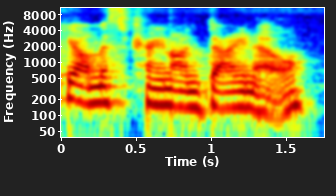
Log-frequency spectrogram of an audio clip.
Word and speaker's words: Deno: Which is that Dino is the canonical pronunciation, but when it was originally announced by Ryan Dahl, who's the original author of Node.js and then created Dino, in the first talk that he introduced it, he said Deno, and then later decided that it would be better, like sort of pronounced as Dino. So it sort of switched.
